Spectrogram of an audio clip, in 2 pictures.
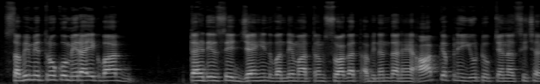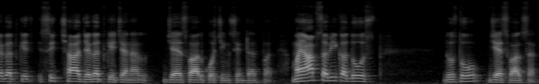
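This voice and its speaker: A man's voice: a little high, moderate pace, a bit bright, smooth. A man teaching a Hindi exam-prep lesson, going through questions one by one, calling viewers his friends, repeating each answer and asking them to reply. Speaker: Hindi teacher at a coaching channel.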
